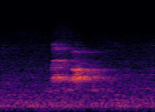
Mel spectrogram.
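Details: Pomeranian at a pet shop in Nagahama letting out a single drawn-out, high, whiny yip lasting about half a second against quiet background hiss.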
